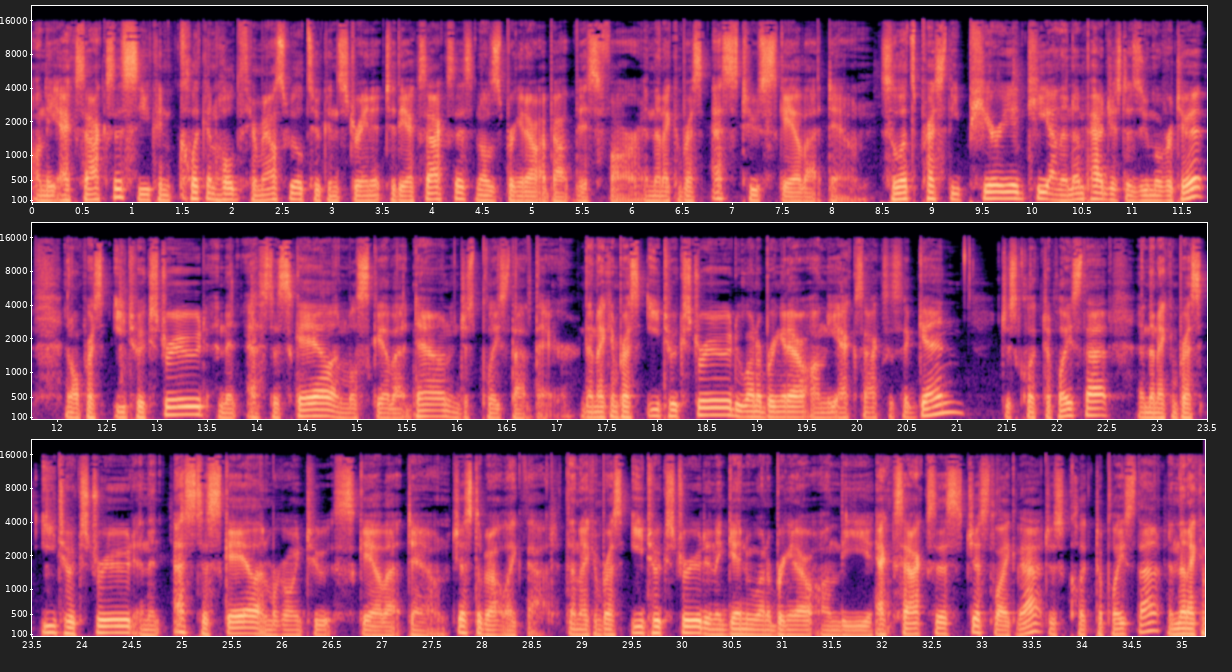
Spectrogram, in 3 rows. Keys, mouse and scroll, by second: 8.4-9.4 shift+middle drag, 9.4 KP_Decimal, 10.4 scroll down 2, 10.6-12.5 middle drag, 12.5 e, 34.8-35.2 scroll up 2.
